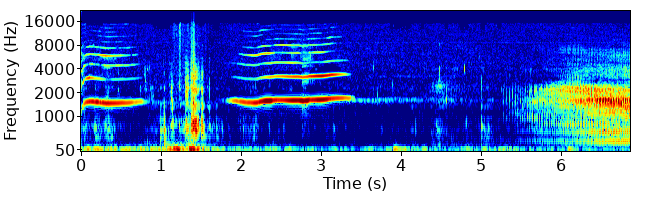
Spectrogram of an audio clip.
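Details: Humpback whale song heard while swimming with three whales off Tahiti Iti on 28 September: long, clear, slightly rising tonal moans from a singer in open ocean directly below, over low underwater rumble.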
